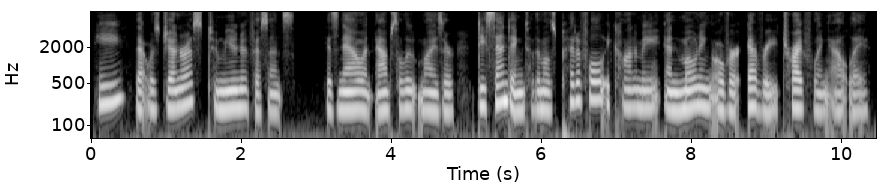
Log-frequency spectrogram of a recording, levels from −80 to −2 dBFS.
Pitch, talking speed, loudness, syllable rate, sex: 195 Hz, 130 wpm, -19 LUFS, 4.9 syllables/s, female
